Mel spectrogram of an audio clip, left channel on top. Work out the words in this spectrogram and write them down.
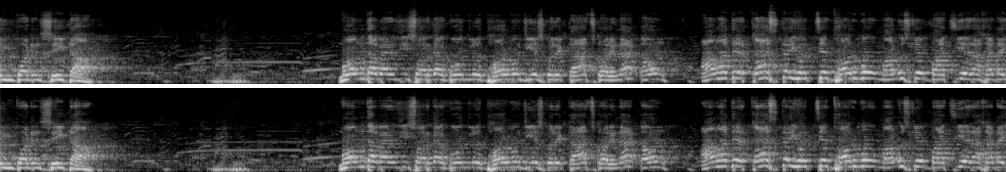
ইম্পর্টেন্ট সেইটা। মমতা ব্যানার্জি সরকার কোনদিন ধর্ম জিজ্ঞেস করে কাজ করে না, কারণ আমাদের কাজটাই হচ্ছে ধর্ম। মানুষকে বাঁচিয়ে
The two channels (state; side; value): normal; both; correlation 0.55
